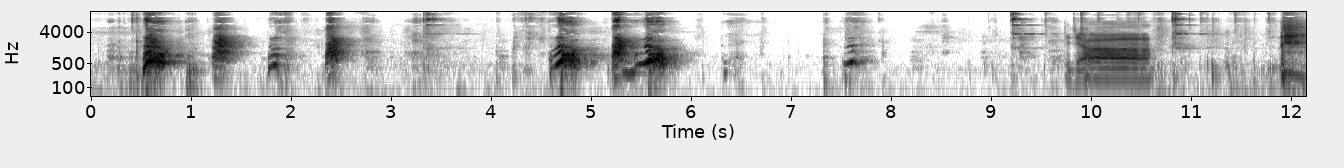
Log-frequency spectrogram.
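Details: Indoors, Hendo the 10-month-old Pomeranian or Salto the beagle barks in short bursts, about eight sharp barks spread over twelve seconds, with a bell ringing briefly near the end as the dogs learn to use it.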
